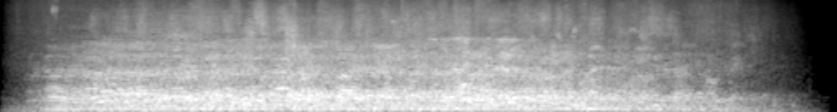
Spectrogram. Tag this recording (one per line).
mumbling
mass
people
meeting
voices
voice
mumble
talk
talking
crowd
